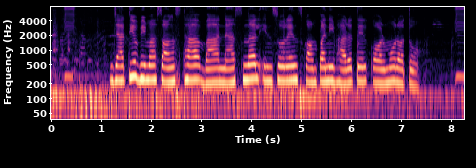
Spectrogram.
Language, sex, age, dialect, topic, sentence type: Bengali, female, 25-30, Standard Colloquial, banking, statement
